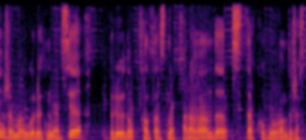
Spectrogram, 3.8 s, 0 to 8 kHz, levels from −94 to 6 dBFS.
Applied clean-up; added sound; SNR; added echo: neural separator model SepFormer DNS4.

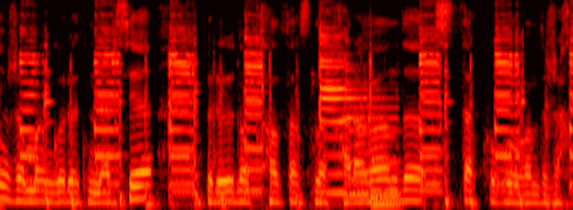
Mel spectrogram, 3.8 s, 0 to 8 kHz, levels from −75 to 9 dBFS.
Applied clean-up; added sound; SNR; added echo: none; Electric guitar; 0 dB; none.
